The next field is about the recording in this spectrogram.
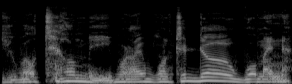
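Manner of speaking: raspy villain voice, every word rasped out. Graven holds a woman choking in the air; raspy Graven voice. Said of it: "says a raspy voice. Then you see it. A tall, slender form hovering above the ground with a tall, spiky crown and icy blue eyes. / A tall, slender form hovering above the ground with a tall, spiky crow".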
